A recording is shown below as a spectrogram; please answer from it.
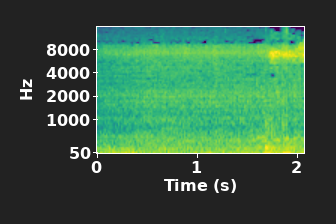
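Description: Car driving along a road, heard from inside the cabin: a steady low rumble of engine and tyre noise, with a briefly louder bump near the end.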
